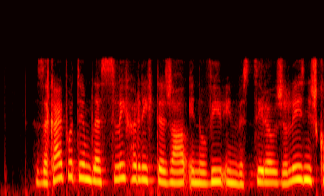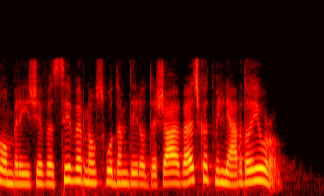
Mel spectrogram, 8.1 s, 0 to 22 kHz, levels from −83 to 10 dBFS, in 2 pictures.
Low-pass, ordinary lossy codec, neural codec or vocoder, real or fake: 7.2 kHz; none; codec, 16 kHz, 0.5 kbps, X-Codec, HuBERT features, trained on LibriSpeech; fake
